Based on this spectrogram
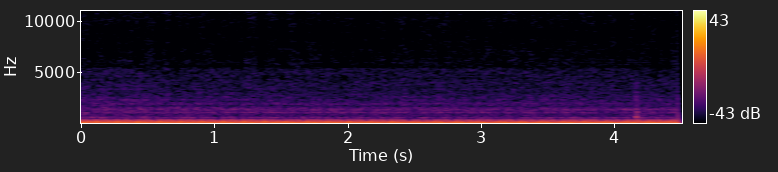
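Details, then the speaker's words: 2007 Ford F-150 5.4L 3-valve V8 idling down after tightening the loose cylinder 2 spark plug that caused a P0302 dead misfire: smooth, steady low rumble with no stumbles; all cylinders firing evenly, normal idle. "let's let it clear out let it idle down a little bit"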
